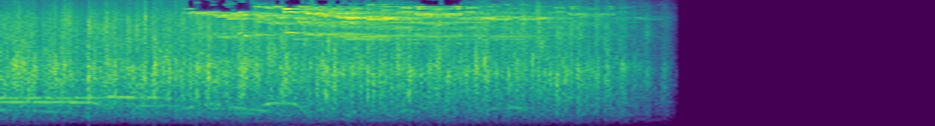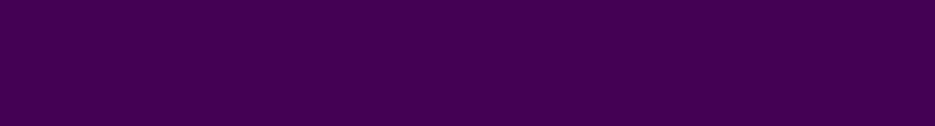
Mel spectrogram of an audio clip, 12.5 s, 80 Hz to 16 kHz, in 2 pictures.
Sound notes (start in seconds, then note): 0.9 bells chiming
